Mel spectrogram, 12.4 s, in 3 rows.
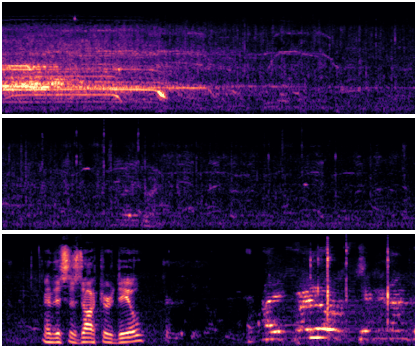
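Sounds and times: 
rally crowd cheering and clapping: 0.0 - 8.0
speech: 8.7 - 10.0, 10.9 - 12.3.

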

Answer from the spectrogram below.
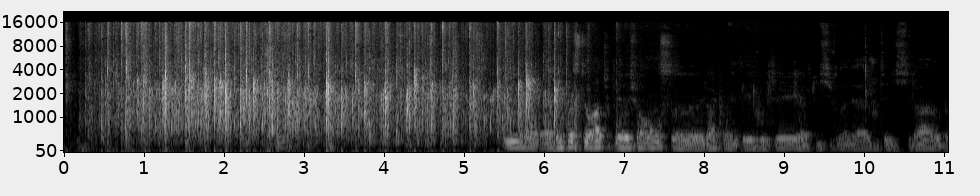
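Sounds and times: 
crowd applauding: 0.0 - 7.1
speech: 5.5 - 11.0.

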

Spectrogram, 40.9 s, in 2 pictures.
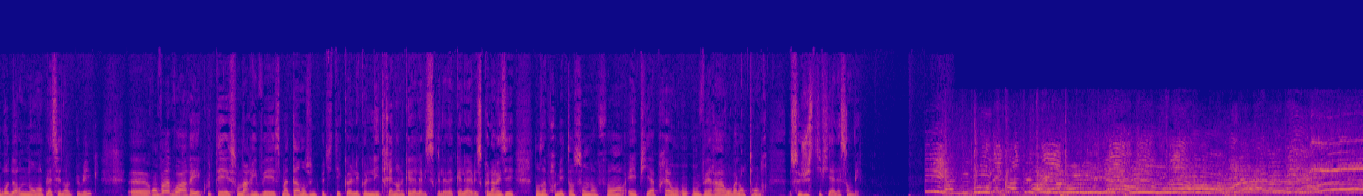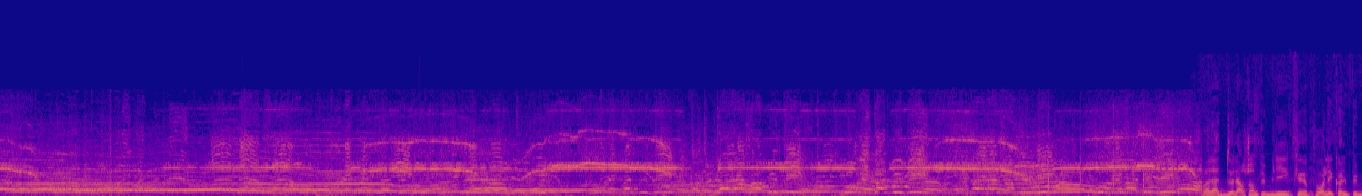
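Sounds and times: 
speech: 0.0 - 13.0, 38.7 - 40.8
crowd booing a politician outside a school: 13.9 - 38.5.

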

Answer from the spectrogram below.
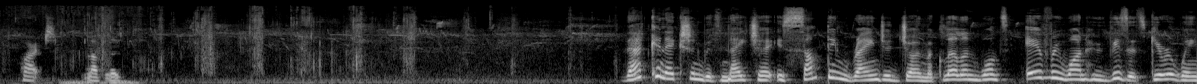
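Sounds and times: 
footsteps crunching on gravel: 0.0 - 6.3
speech: 0.2 - 1.4, 6.2 - 11.9.

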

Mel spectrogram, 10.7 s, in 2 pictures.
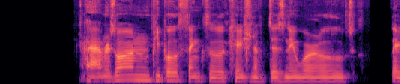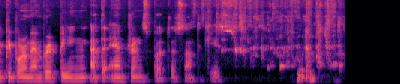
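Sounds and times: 
speech: 1.1 - 8.7, 9.3 - 9.9
water dripping and splashing: 7.9 - 10.0.

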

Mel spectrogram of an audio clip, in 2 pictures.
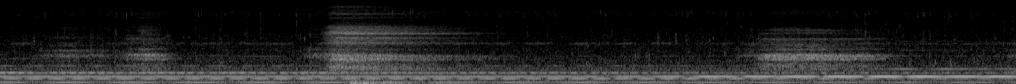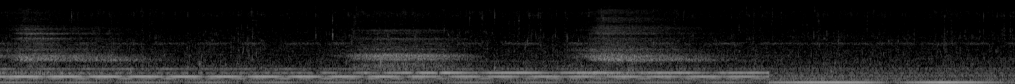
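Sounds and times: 
steady low sustained musical drone: 0.0 - 20.3
slow deep breaths during a mindfulness meditation: 0.3 - 2.2, 3.1 - 5.4, 7.5 - 9.2, 10.0 - 12.0, 13.5 - 17.8.

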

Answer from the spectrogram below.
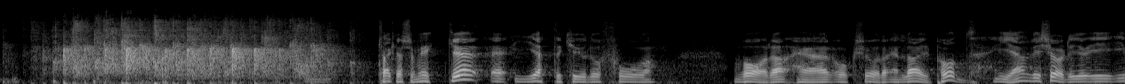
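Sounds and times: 
audience applause: 0.0 - 3.6
speech: 3.8 - 6.7, 7.4 - 11.2.

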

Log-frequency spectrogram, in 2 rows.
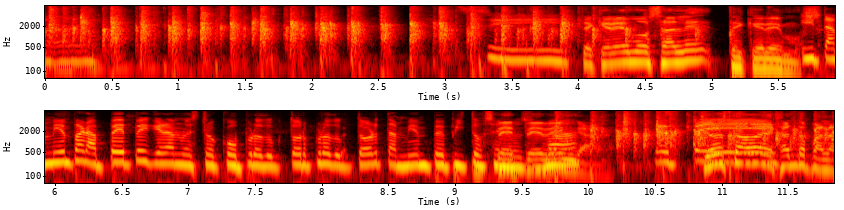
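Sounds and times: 
applause: 0.0 - 5.5, 9.6 - 11.8
speech: 3.3 - 11.8.

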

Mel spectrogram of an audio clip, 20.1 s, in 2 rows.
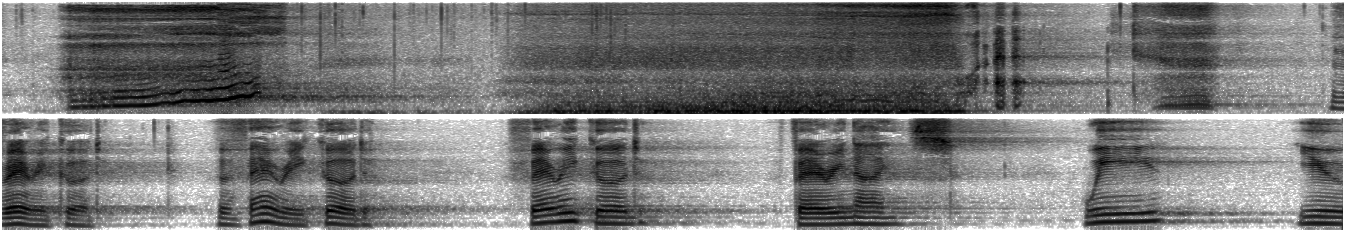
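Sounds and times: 
speech: 0.4 - 1.3, 10.1 - 10.9, 11.7 - 13.0, 14.0 - 15.1, 16.0 - 17.3, 18.2 - 18.9, 19.8 - 20.1
one big deep breath: 0.4 - 7.4, 8.4 - 9.4.

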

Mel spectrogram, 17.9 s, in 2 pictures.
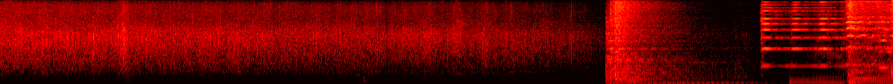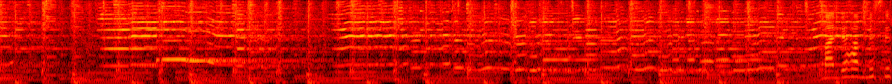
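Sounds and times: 
audience applause at a seminar: 0.0 - 6.1
music: 6.1 - 17.8
speech: 17.4 - 17.8.

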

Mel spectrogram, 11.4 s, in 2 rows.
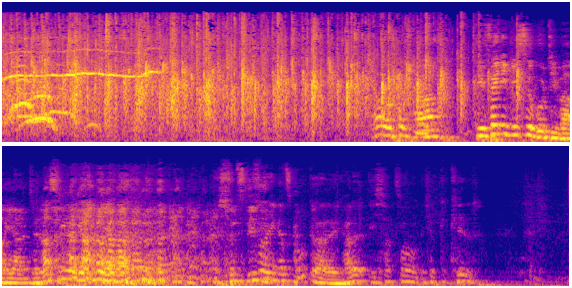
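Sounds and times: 
whistle-like tones: 0.0 - 2.0
audience applause: 0.0 - 5.2
speech: 3.8 - 10.6
laughter: 6.1 - 8.0.

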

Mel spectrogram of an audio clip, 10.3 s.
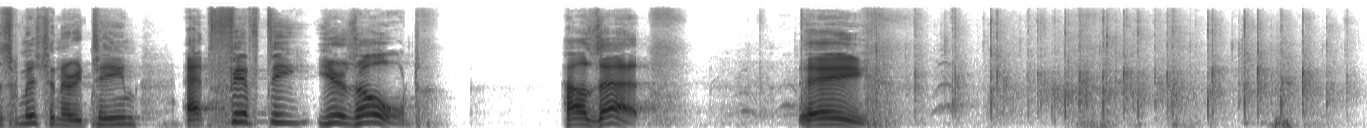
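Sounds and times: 
speech: 0.0 - 3.2, 4.2 - 5.0, 6.0 - 6.7
people clapping: 5.6 - 10.2.

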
